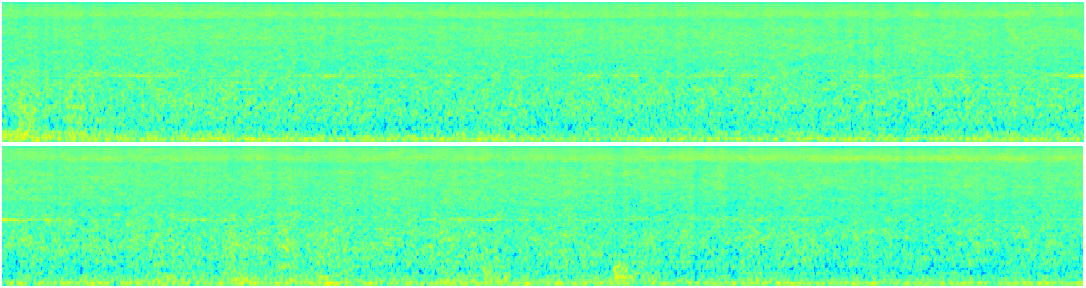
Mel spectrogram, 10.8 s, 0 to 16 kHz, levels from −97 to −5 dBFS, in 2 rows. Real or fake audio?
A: fake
